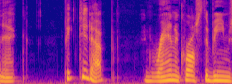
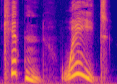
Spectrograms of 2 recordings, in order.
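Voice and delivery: high pleading shout; shouted call; 8 semitones higher, slower than usual. A narrator's reading. Cats shout after the flying kitten, high. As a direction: call the kitten back, urgently. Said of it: "they shouted".

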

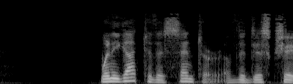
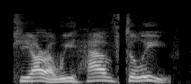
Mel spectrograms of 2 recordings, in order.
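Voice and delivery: calling out; 7 semitones higher, 5 dB louder than usual. A narrator's reading. Ben urges scared girl.

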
